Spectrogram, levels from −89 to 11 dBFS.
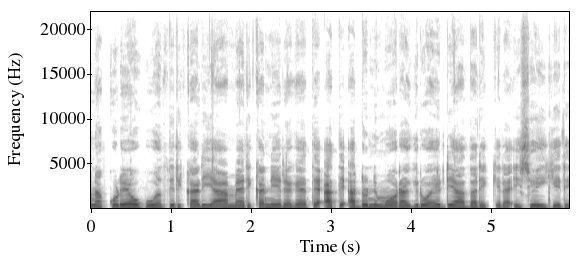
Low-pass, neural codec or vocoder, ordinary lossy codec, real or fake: none; none; none; real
